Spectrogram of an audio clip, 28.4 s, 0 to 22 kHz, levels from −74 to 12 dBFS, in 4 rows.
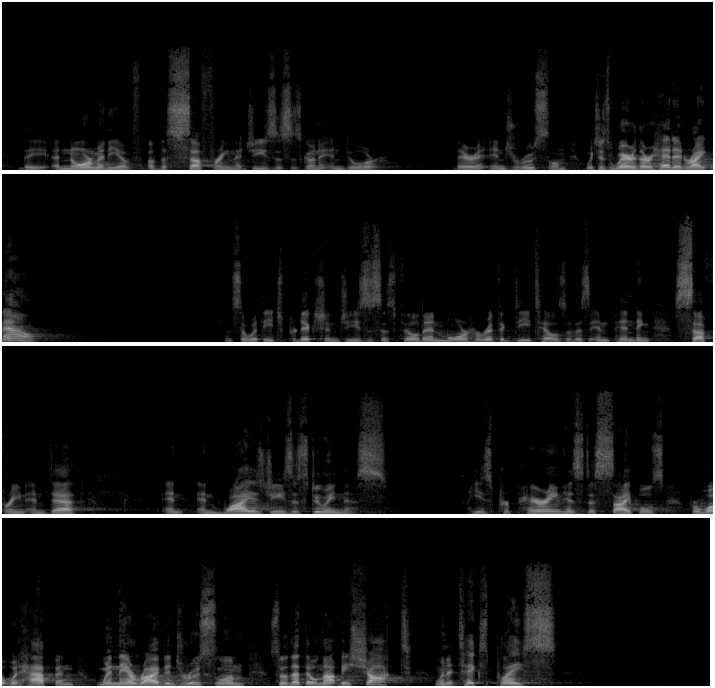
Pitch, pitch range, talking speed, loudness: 135 Hz, 110-170 Hz, 150 wpm, -30 LUFS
